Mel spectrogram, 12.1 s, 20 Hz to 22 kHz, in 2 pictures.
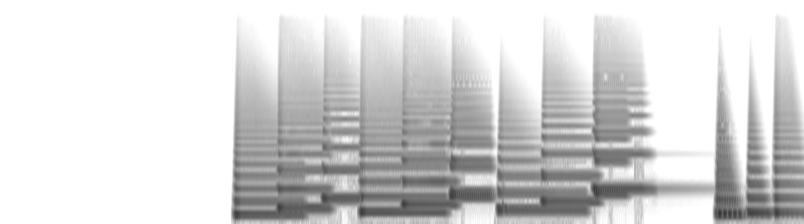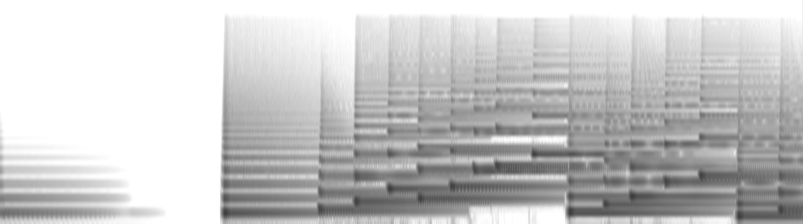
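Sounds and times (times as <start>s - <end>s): synthesizer playing sustained notes: 2.7s - 6.8s.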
